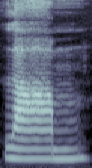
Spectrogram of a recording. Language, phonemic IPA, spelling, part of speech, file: Cantonese, /laːm˨/, laam6, romanization, Yue-laam6.ogg
- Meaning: 1. Jyutping transcription of 嚂 /𰈓 2. Jyutping transcription of 纜 /缆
